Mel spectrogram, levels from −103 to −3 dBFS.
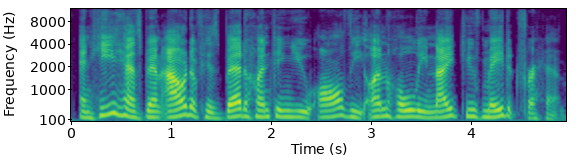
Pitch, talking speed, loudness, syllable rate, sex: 185 Hz, 230 wpm, -19 LUFS, 4.9 syllables/s, female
